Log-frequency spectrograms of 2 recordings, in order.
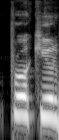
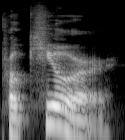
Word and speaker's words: procure: it's a pro yeah one is short pro pro and the but the other one's very long procure procure procure because I'm hearing you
